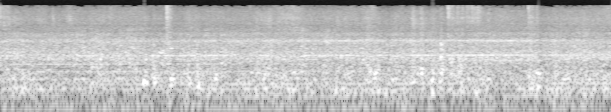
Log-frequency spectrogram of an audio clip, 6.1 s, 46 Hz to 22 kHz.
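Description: Interior running noise of a JR East 205 series 600-subseries electric multiple unit travelling between stations: a steady loud rumble of wheels on rail with a faint steady whine and a few light knocks.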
